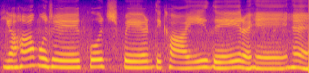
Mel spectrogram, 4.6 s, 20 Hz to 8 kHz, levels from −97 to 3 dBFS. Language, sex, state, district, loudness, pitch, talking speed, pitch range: Hindi, female, Madhya Pradesh, Katni, -10 LUFS, 265 Hz, 105 wpm, 240-275 Hz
